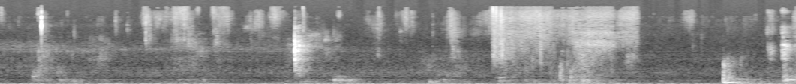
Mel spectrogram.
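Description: People shift and rustle quietly.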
